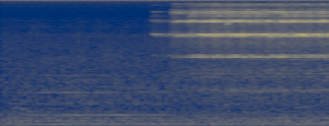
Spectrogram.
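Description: Faint room tone, then about a second in a small bell starts ringing: a high, steady ring of several tones held together. It is the signal for the priest's entrance at the start of Mass.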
